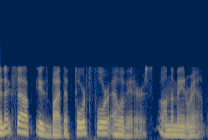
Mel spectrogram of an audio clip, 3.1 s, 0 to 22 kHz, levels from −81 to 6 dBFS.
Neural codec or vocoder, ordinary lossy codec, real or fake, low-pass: vocoder, 44.1 kHz, 80 mel bands, Vocos; Opus, 64 kbps; fake; 3.6 kHz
